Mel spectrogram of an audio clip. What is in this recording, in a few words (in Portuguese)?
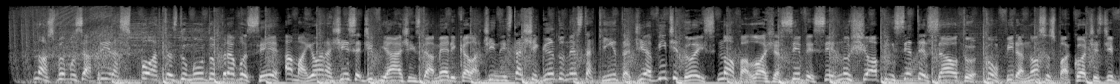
spot inauguração; cvc; salto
